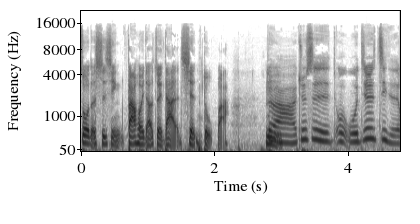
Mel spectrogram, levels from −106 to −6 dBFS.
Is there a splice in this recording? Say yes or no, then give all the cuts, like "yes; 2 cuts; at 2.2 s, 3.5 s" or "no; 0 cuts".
no; 0 cuts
